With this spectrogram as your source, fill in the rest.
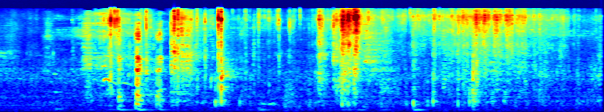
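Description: Plastic wrap crinkles as it is torn from a box.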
